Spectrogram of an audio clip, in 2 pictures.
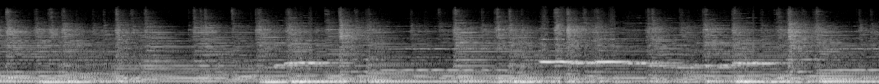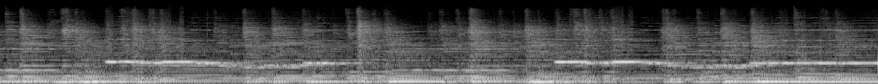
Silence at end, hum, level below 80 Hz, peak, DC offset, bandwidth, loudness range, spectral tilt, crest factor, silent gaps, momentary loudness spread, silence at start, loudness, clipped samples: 0 s; none; -40 dBFS; 0 dBFS; under 0.1%; 14.5 kHz; 2 LU; -6 dB/octave; 14 dB; none; 8 LU; 0 s; -15 LUFS; under 0.1%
